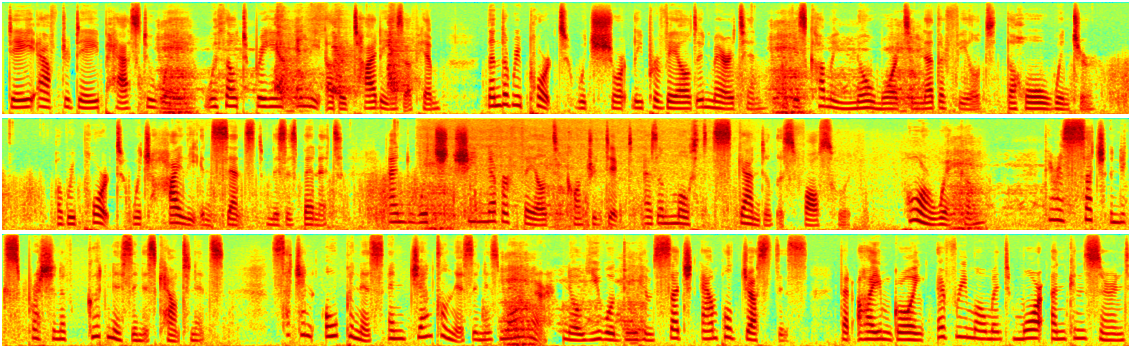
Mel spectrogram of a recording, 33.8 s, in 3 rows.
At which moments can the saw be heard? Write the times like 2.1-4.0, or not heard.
1.4-3.1, 7.5-9.2, 15.3-17.1, 20.5-22.0, 27.3-29.0.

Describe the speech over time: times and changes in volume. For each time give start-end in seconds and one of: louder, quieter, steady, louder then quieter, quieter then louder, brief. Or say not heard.
0.1-33.7 steady.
